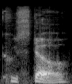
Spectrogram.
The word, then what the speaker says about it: Cousteau: Constitu? – It's pronounced Cousteau, but yes.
